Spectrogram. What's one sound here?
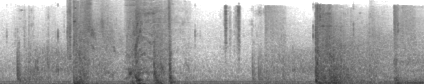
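A rifle fires with sharp cracks a few times.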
